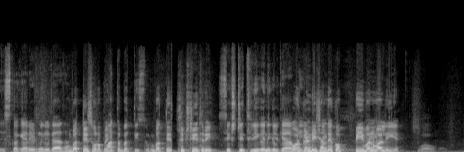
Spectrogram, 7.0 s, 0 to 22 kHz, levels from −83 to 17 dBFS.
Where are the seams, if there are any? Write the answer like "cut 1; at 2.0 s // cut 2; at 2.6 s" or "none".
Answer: cut 1; at 2.6 s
